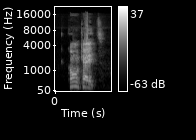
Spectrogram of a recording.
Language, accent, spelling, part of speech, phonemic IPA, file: French, Canada, conquêtes, noun, /kɔ̃.kɛt/, LL-Q150 (fra)-conquêtes.wav
- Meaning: plural of conquête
